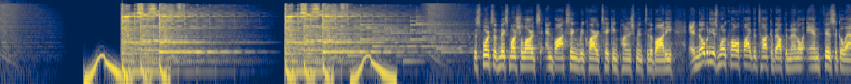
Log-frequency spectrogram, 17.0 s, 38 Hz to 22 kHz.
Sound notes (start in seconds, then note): 4.0 whisper; 6.8 whisper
